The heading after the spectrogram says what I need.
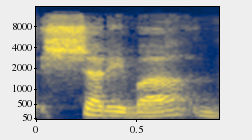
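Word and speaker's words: شَرِبَ: So Hans Weir uses A for Fatha, I for Kasra, and U for Dhamma. So this is Shariba.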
